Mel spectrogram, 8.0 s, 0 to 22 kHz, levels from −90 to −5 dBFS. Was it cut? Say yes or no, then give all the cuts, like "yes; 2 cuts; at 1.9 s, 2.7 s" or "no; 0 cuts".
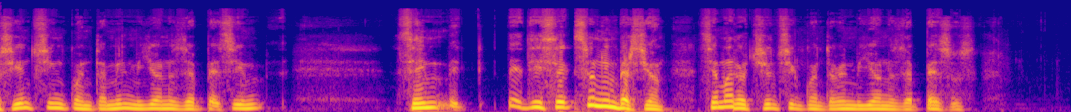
yes; 2 cuts; at 4.3 s, 5.5 s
